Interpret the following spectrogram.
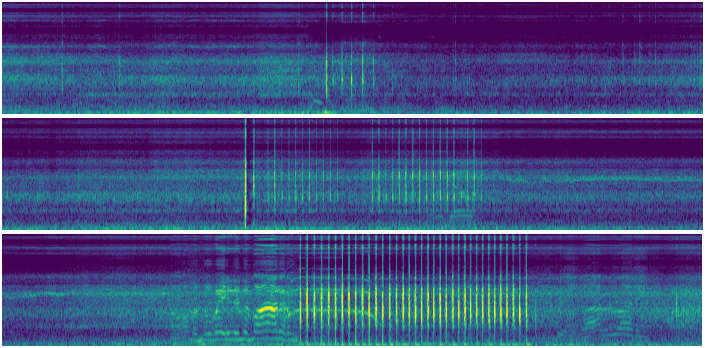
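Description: Wind rushing over the microphone in paraglider flight. Short bursts of rapid fluttering buffet come and go, and the longest and loudest comes near the end.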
